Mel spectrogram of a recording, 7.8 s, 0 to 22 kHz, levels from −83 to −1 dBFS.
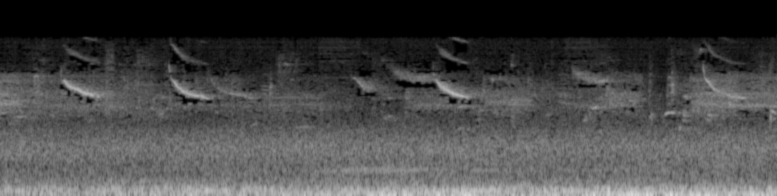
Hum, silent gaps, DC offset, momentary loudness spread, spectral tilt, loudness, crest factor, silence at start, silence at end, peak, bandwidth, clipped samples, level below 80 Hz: none; none; under 0.1%; 8 LU; -4.5 dB/octave; -26 LUFS; 14 dB; 0 s; 0 s; -8 dBFS; 11.5 kHz; under 0.1%; -28 dBFS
